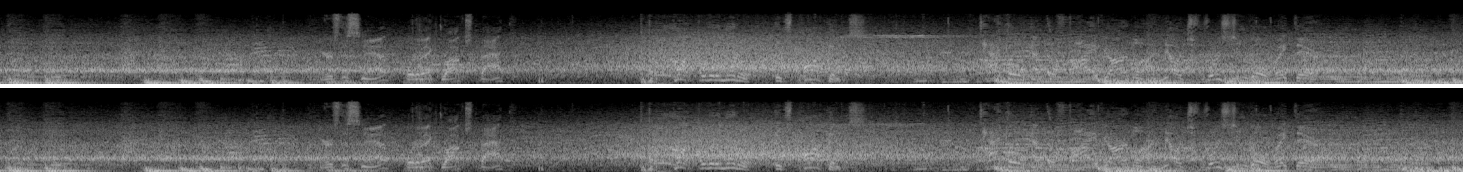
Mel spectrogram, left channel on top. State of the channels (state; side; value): normal; both; correlation 0.73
